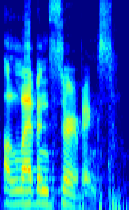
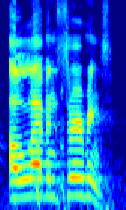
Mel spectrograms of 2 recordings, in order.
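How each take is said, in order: First: Said in the usual way. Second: Higher, louder disbelief; incredulous outburst. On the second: Acted. Comic astonished by the lasagna box, loud incredulous repeat. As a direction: burst out in mock outrage at it.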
